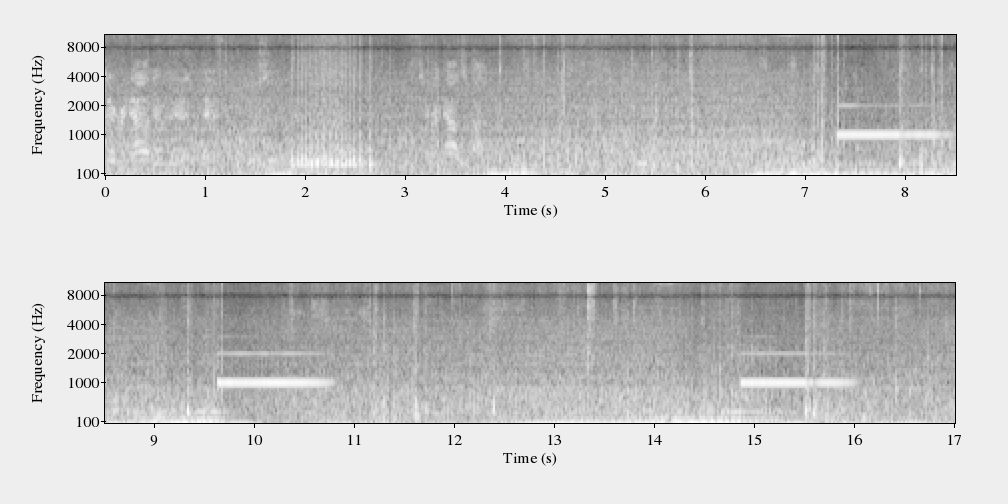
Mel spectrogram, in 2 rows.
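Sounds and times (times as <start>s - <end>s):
car engine revving: 0.0s - 17.0s
high beeps: 7.3s - 8.5s, 9.6s - 10.9s, 14.8s - 16.1s.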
